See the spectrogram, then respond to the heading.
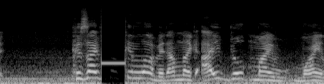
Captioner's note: beep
